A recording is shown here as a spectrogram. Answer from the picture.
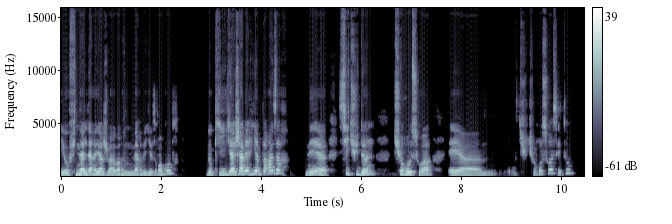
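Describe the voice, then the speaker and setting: A woman's fairly high voice at a fairly slow pace, with ordinary pitch variation, big swings in loudness and long, frequent pauses. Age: 30s. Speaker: chef. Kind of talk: casual chat.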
